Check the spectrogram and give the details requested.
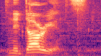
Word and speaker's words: cnidarians: phylum nadaria jellyfish are nadarians the sea in nadarians is silent other nidarians include coral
